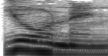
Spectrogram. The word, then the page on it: yawning: British English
